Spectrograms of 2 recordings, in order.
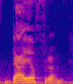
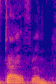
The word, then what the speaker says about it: diaphragm: Okay, but we pronounce it as diaphragm. G is silent. Okay, it is diaphragm.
